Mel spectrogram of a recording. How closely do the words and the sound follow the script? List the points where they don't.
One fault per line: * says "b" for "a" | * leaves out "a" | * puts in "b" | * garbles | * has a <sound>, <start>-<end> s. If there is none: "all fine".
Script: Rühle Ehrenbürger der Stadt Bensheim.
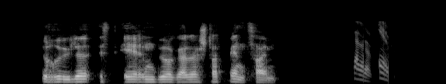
* puts in "ist"
* has a chirp, 3.5-4.0 s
